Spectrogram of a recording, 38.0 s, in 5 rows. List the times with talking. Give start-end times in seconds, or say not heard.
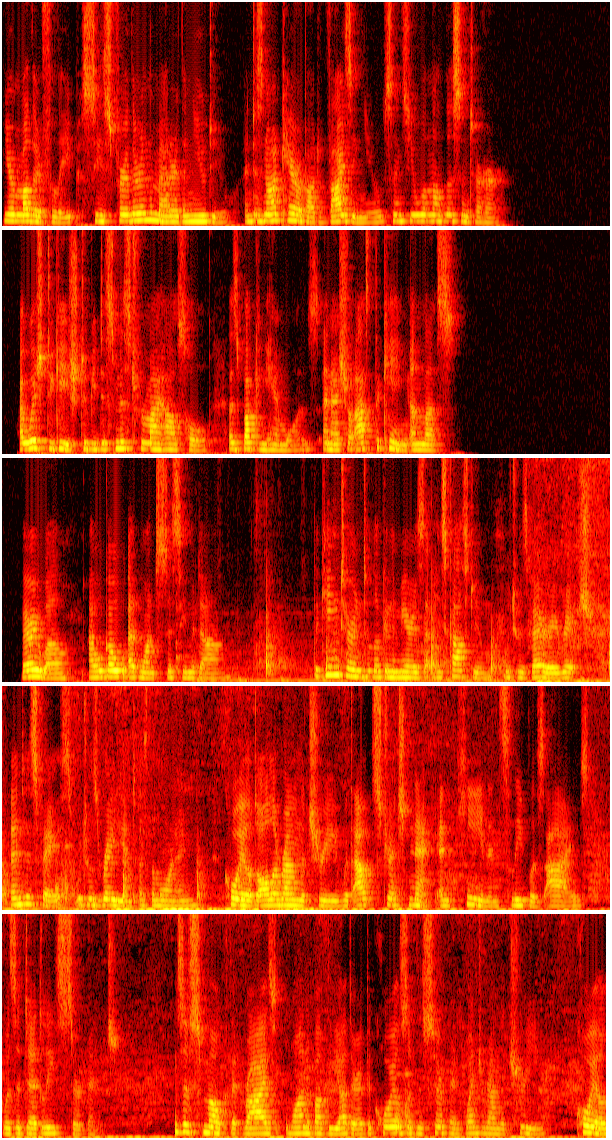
0.0-6.2, 7.8-13.2, 15.4-18.1, 18.9-31.9, 32.5-37.9.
